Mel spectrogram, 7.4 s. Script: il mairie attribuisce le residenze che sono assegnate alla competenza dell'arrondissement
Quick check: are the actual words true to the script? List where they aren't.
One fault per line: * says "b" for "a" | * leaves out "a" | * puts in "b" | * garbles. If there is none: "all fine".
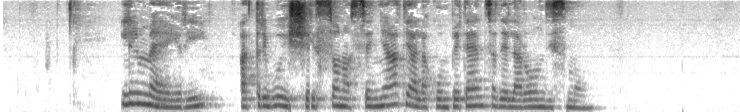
* leaves out "le residenze"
